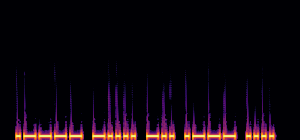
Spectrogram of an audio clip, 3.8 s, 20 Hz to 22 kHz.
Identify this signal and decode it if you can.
Morse code, heard as a keyed tone, about 25 wpm, 700 Hz. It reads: 16DJH
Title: Five Challenging Letter-Number Combinations 25wpm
